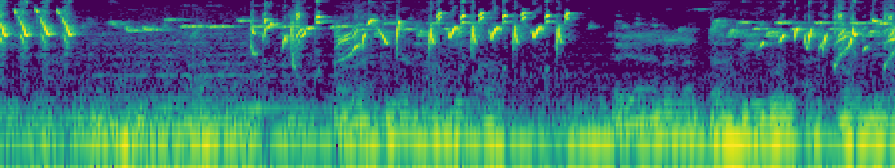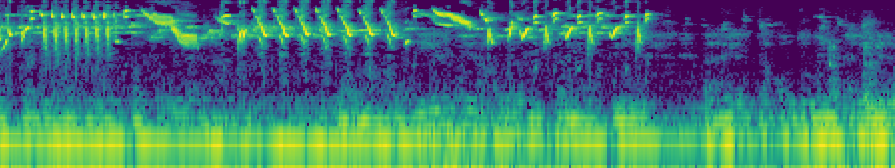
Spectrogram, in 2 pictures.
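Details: Migratory goldfinch in long continuous song: chattering, tinkling phrases with fast metallic trills and twitters, separated by two brief pauses, over a steady low background hum.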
